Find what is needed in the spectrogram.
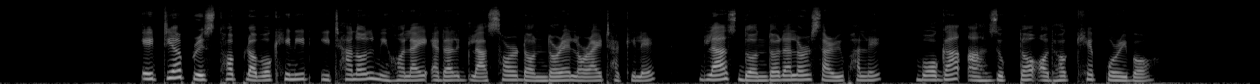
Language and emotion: Assamese, neutral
